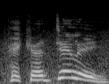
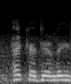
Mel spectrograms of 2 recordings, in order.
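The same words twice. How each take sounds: First: The strongest stress falls on dilly. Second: The strongest stress falls on picca. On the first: "Dilly stands out as more prominent" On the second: "Dilly is now less prominent than picker"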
